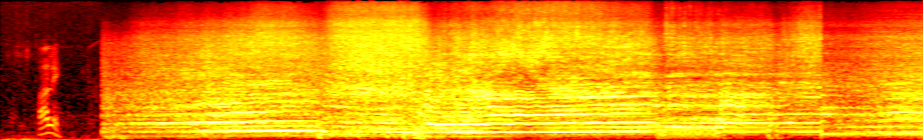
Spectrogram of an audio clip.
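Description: A racing car engine roars loudly and revs as it climbs past.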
